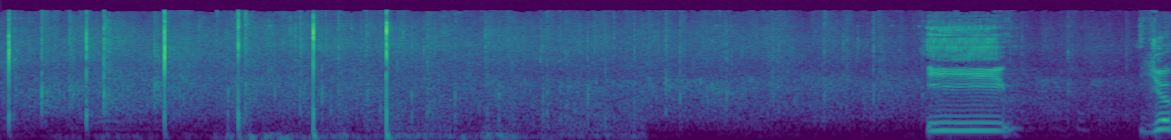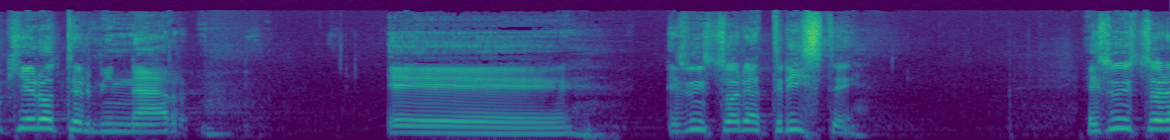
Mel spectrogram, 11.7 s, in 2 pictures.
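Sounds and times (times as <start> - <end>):
audience applause: 0.0 - 6.0
speech: 4.6 - 7.0, 7.8 - 10.2, 11.3 - 11.6.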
